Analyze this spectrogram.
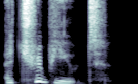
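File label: "attribute" British English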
